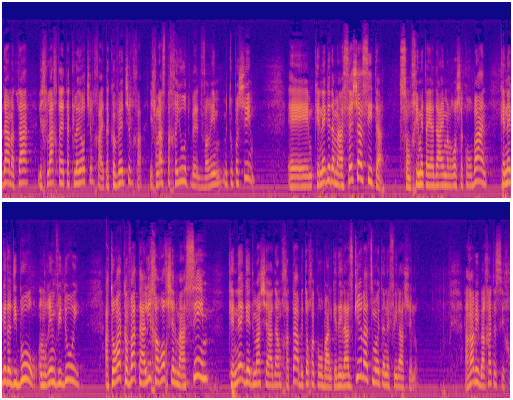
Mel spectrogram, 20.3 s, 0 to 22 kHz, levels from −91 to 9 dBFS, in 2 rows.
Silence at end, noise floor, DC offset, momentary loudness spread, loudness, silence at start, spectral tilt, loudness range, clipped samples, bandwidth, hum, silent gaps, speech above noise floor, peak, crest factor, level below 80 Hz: 0 s; -39 dBFS; under 0.1%; 10 LU; -18 LUFS; 0 s; -3.5 dB/octave; 5 LU; under 0.1%; 15.5 kHz; none; none; 21 dB; -2 dBFS; 16 dB; -40 dBFS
